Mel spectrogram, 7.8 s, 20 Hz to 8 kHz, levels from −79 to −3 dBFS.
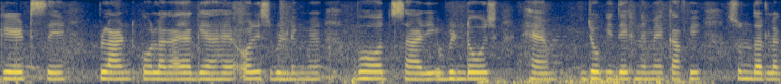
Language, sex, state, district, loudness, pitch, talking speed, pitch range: Hindi, female, Uttar Pradesh, Shamli, -17 LUFS, 220 Hz, 175 wpm, 215-225 Hz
